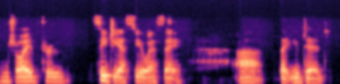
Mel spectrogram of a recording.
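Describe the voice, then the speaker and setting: A woman at a very deep, low pitch, fairly slow in pace with fairly even intonation. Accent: American. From United States. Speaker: religious sister and catechist. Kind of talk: webinar discussion.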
